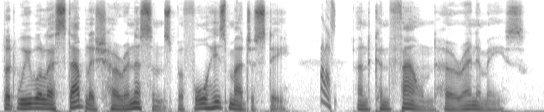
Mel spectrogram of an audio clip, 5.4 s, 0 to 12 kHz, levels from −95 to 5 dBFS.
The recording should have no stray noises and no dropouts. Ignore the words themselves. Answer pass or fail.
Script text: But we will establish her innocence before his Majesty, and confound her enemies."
fail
